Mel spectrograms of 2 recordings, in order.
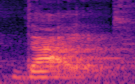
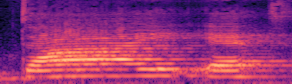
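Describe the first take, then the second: First: Said in the usual way. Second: "diet" stretched as di and et; careful split read of "diet"; syllable split demo. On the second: Shown as a demonstration. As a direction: say "diet" slowly in two parts. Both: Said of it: "And the last one".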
